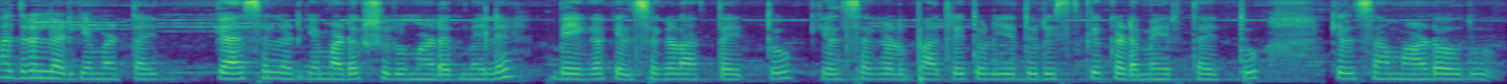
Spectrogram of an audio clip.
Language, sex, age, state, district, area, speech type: Kannada, female, 30-45, Karnataka, Chamarajanagar, rural, spontaneous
